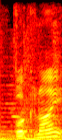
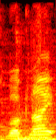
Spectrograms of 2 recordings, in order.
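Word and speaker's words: Bouknight: be one of the younger guys maybe it's book night maybe yeah okay two guests is not bad the first time i ever heard about james book night was in a click productions video i didn't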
